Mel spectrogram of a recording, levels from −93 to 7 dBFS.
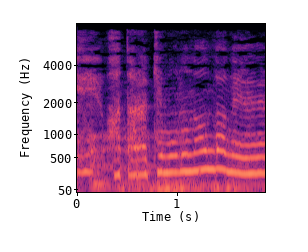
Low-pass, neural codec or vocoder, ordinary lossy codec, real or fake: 7.2 kHz; codec, 16 kHz, 4 kbps, FreqCodec, larger model; MP3, 48 kbps; fake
